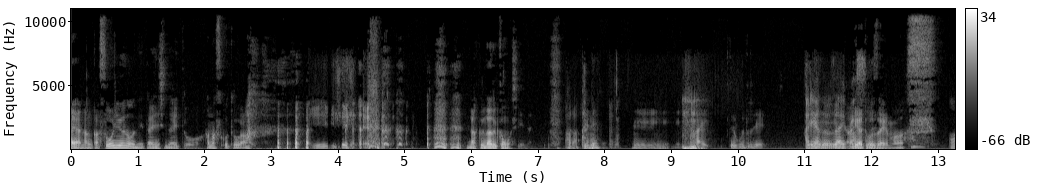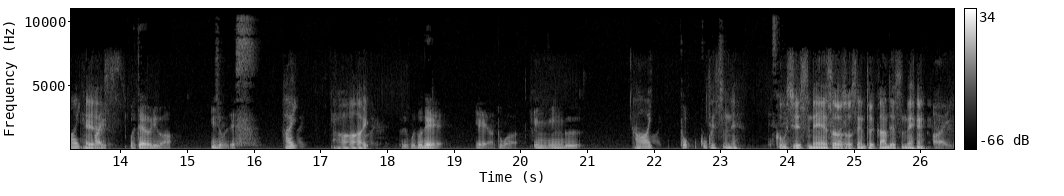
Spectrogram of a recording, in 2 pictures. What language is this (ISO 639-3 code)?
jpn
